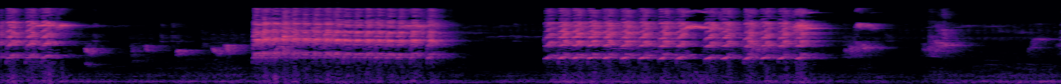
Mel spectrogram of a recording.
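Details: A lorikeet's busy chatter, recorded for training a songbird: two long spells of dense, harsh, buzzy pulsing, each about two seconds, with short thin whistled notes before, between and after, over a low steady hum.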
